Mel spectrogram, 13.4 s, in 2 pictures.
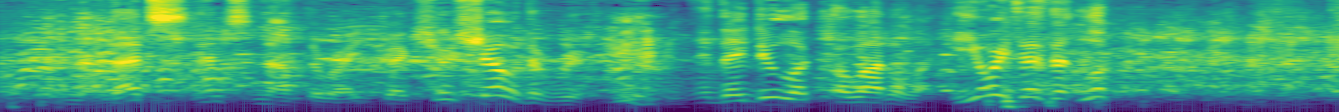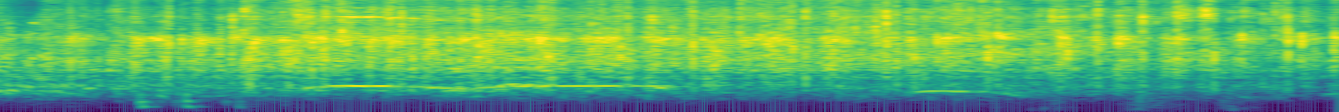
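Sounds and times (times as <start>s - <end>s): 
laughter: 0.0s - 13.3s
speech: 0.7s - 6.3s
audience applause: 6.2s - 13.3s.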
